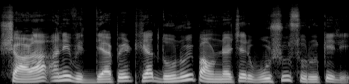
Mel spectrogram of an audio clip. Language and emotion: Goan Konkani, neutral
